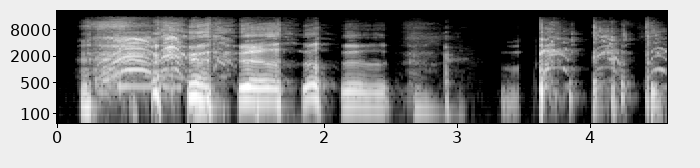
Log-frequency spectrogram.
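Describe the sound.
Coughing and throat clearing from a dry throat: several harsh, voiced bursts in an uneven rhythm, a short pause, then a few final coughs.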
